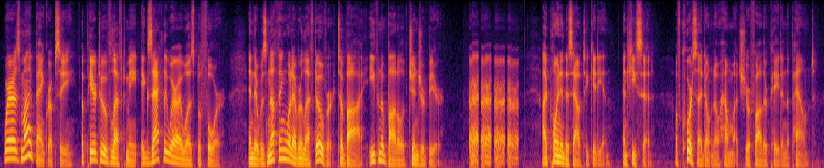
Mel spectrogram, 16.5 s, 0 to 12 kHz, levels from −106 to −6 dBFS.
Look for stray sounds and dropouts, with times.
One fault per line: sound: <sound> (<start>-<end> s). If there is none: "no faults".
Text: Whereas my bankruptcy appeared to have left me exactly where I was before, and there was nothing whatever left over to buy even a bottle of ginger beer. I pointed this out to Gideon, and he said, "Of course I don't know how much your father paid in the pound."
sound: laugh (9.4-10.4 s)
